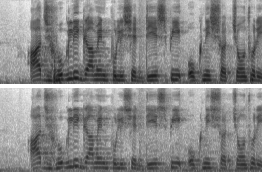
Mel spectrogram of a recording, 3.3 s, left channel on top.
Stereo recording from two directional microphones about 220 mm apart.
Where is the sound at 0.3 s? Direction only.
25° left (ahead or behind).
